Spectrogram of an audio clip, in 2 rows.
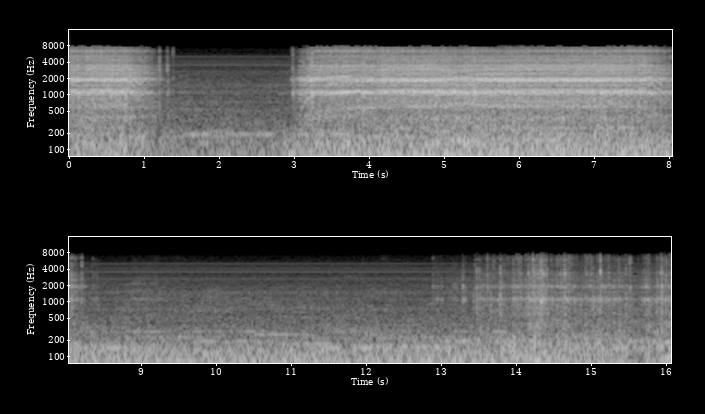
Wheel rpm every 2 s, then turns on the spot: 90, 30, 160, 150, 10, 0, 0, 20.
14-16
